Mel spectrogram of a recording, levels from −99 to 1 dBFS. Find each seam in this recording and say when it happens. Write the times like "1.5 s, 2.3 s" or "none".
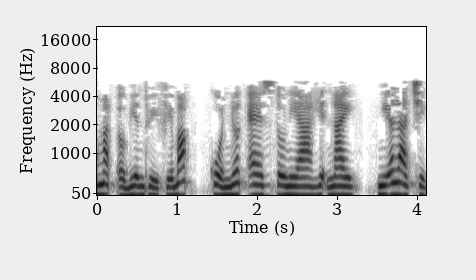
none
